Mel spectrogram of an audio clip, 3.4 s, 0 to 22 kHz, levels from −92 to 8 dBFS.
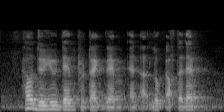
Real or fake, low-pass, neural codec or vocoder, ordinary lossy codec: real; 7.2 kHz; none; none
